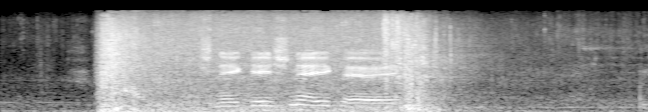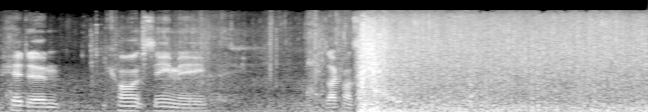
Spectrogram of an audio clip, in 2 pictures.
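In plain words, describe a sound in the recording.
Flames roar and crackle loudly in sudden bursts.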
